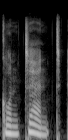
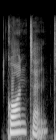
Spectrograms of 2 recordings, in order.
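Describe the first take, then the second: First: The stress is on the second syllable. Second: The stress is on the first syllable. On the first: It means satisfied. "So that's the second version. We stress on the sec- second syllable" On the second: It means material or information. "Stress on the first syllable"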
